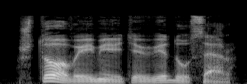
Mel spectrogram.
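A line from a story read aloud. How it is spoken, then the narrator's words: Dry, curt. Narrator (Russian): сухо сказал Белл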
